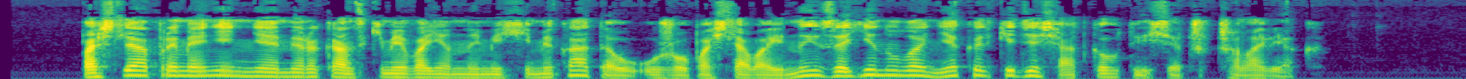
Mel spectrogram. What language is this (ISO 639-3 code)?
bel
